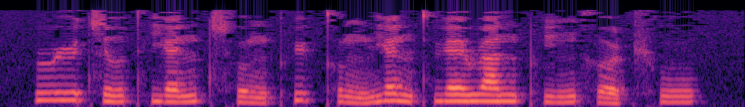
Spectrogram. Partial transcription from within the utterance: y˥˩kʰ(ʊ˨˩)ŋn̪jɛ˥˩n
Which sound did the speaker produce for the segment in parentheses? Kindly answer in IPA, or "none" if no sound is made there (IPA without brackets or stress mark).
ʊ˨˩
